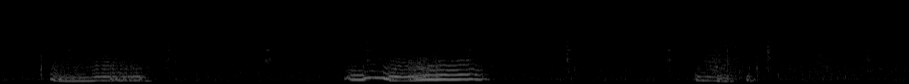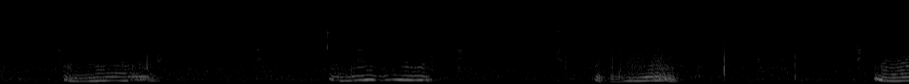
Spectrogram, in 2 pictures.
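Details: Domestic cat asleep at night, snoring loudly enough to keep its owner awake; tonal, nasal-sounding breaths with stacked overtones recur roughly every three seconds, some drawn out and wavering, in a quiet room.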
